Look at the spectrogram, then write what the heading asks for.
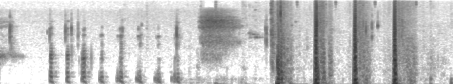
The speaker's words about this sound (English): Punched my microphone. I'm so mad. Did you just bang your head? No, I punched it.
